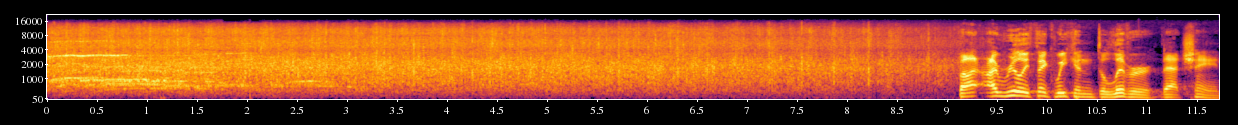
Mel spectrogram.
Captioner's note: cheers/applause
